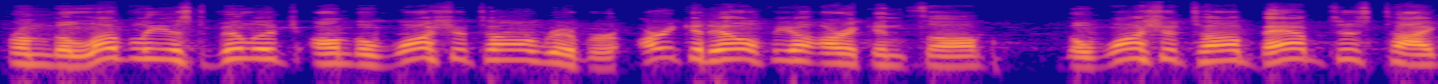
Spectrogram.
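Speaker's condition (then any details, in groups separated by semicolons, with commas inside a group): No condition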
